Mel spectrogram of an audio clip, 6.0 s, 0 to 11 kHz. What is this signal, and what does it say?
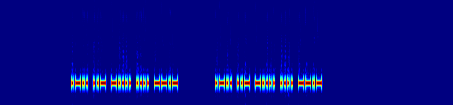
Morse code, heard as a keyed tone, about 51 wpm, 700 Hz. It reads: LU6HQ LU6HQ
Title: DXCC-100 Call Signs - 5 Characters - Repeated 2x - 50wpm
